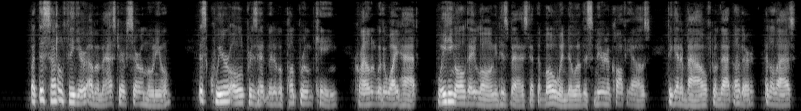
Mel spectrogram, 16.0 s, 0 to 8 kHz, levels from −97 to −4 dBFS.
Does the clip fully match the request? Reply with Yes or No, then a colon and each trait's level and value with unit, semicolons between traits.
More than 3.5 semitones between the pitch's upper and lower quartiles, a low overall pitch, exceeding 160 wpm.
Yes: average, 4.3 semitones; low, 125 Hz; average, 180 wpm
